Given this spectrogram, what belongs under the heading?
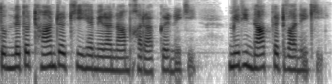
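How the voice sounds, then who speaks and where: A stern, sharp-tongued mother voiced by a woman narrator scolds without letup in a told horror story. Her tone is mellow but her words are cutting and disapproving. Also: medium pitch, steady tone, natural voice. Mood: scolding.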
